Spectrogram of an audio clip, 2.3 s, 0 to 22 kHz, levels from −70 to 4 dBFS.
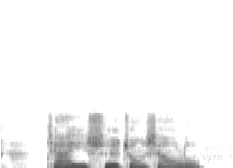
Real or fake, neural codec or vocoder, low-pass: fake; codec, 16 kHz, 16 kbps, FunCodec, trained on LibriTTS, 50 frames a second; 7.2 kHz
